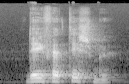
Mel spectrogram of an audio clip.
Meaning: defeatism, acceptance of defeat or other misery without struggle
- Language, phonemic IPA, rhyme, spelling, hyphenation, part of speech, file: Dutch, /deː.fɛˈtɪs.mə/, -ɪsmə, defaitisme, de‧fai‧tis‧me, noun, Nl-defaitisme.ogg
